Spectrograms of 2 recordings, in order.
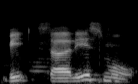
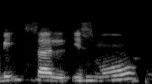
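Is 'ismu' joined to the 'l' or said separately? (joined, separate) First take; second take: joined; separate. First: The l carries a vowel and links into ismu. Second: The word ismu starts separately after a break. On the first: The speaker calls it right. "dia pindah baris tu ke lam. Jadi kita baca lismu" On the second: The speaker calls it wrong. "Kita tak baca bi'sal ismu"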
